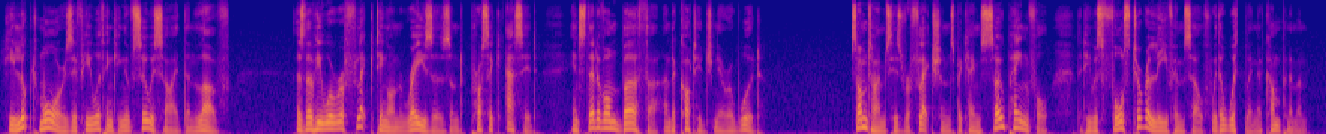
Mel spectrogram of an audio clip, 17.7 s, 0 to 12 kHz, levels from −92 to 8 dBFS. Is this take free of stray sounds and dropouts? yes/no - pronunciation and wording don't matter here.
no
